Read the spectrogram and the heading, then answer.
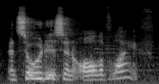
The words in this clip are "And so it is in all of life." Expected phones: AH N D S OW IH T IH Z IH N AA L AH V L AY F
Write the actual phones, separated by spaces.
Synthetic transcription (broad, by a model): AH N S OW IH T IH Z IH N AA L AH V L AY F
